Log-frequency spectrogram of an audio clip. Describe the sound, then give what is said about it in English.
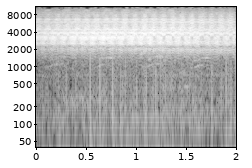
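A male cicada buzzes in one loud, steady, high-pitched drone that holds unbroken for about two seconds, with a faint rapid pulsing running through it and no voices. “Once they hatch, they climb onto the nearest perch and sing as loud as they possibly can.”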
